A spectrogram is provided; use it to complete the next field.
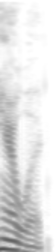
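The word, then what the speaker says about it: Harewood: Find out how Dorian, how do you pronounce his last name? Dorian Herwood.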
